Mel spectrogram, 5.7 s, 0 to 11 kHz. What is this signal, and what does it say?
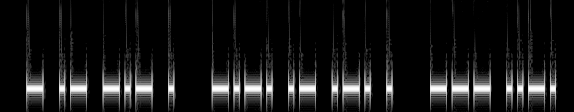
Morse code, heard as a keyed tone, about 22 wpm, 700 Hz. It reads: TAKE CARE OF
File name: practice / 22wpm / Sentences with 2-Word Phrases - 22wpm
